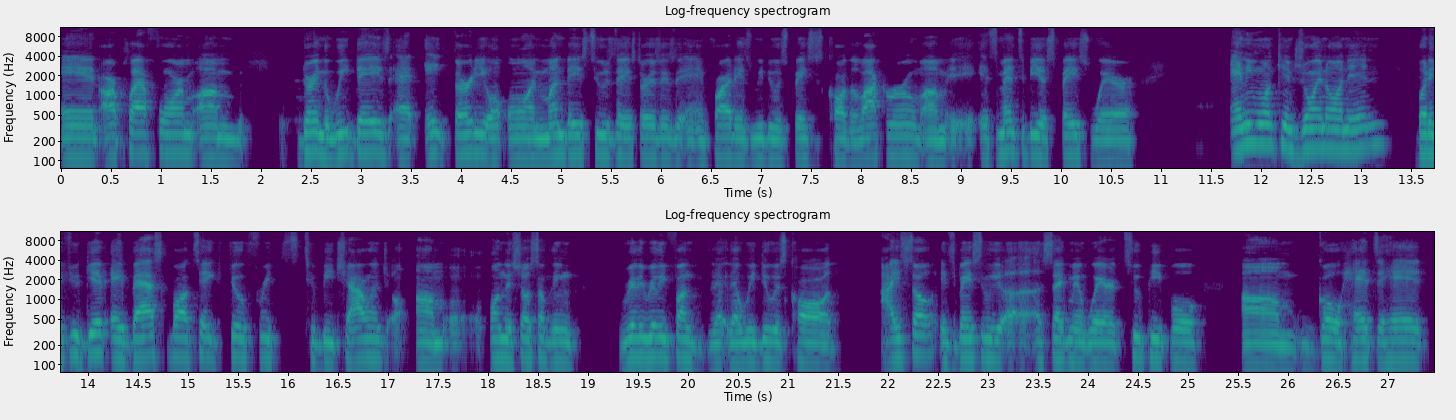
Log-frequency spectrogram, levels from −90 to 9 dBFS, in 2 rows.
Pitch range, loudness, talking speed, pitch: 110-130 Hz, -39 LUFS, 175 wpm, 120 Hz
